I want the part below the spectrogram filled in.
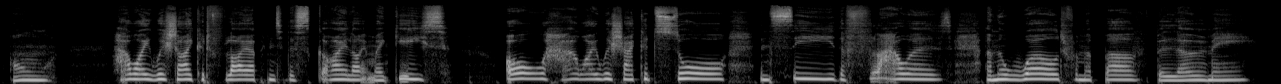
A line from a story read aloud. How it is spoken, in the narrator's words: wistfully ... she would say quietly to herself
